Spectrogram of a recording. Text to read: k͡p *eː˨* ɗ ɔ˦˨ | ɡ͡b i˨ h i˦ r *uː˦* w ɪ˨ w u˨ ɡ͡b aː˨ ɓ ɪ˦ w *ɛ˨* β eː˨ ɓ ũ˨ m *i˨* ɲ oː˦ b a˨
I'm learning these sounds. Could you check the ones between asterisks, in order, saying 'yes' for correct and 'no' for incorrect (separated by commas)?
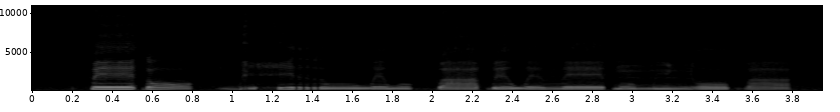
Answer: no, no, no, no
